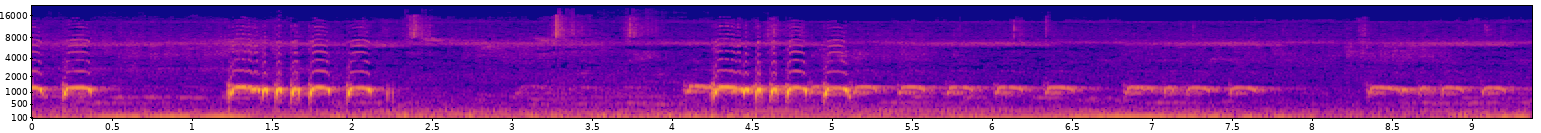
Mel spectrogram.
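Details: Zebra doves calling back and forth in the wild forest, two rapid trilling coo phrases followed by a slower run of separate, rounded cooing notes spaced about half a second apart over a low rumble.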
